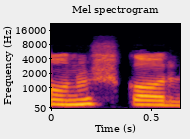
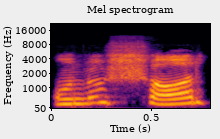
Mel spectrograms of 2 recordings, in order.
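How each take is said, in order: First: The last syllable sounds like 'skor'. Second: The last syllable sounds like 'swor'. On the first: "অনুস্বর কিংবা অনুস্কর নয়" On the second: "অনুস্বর কিংবা অনুস্কর নয়"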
